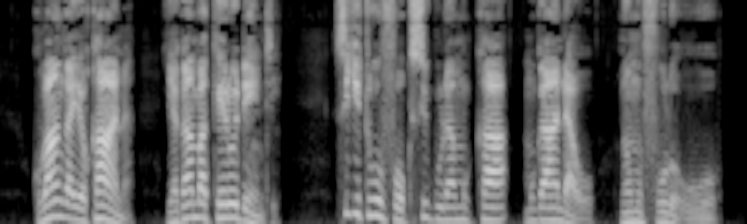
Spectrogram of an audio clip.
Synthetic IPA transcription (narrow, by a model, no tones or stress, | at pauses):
kuβaːŋɡajo̞kana̰ | jaɡaːmbake̞ɾo̞denti | sicituːfo̞ːku̥siɡulamuka | muɡaːnda̰wo̞̰ | no̞ːmufulo̞̰ɡṵwo̞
